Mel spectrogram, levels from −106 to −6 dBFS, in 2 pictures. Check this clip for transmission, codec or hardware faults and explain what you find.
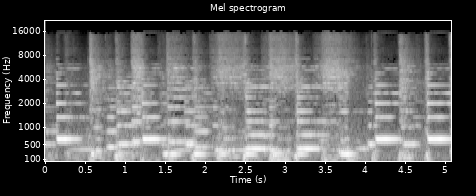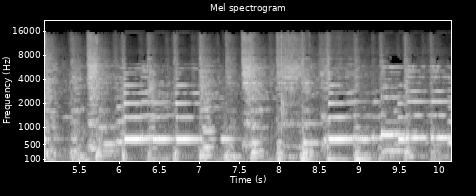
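There's a processing fault rather than a transmission or hardware one: a noise suppressor applied to music or sounds runs through the whole clip. It's a speech-oriented suppressor treating sustained content as noise, so level swings by around 10 dB and held parts pump and thin.

On top of that, there are four spots of sound cut by the noise suppressor, at 0.44 to 0.78 s, 3.87 to 4.03 s, 5.13 to 5.61 s and 7.77 to 7.98 s. Each one sinks by about 8, 8, 13 and 11 dB.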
